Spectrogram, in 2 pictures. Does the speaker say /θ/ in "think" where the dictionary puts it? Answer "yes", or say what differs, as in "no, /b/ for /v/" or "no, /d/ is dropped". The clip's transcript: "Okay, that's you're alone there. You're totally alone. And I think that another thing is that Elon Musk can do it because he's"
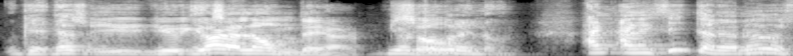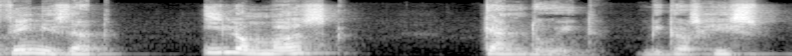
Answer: yes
